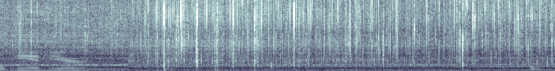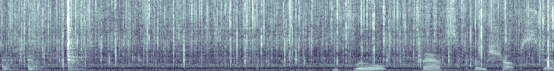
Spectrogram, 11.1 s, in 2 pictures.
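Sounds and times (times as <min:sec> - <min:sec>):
food sizzling in a skillet: 0:00.0 - 0:11.0
egg cracked against pan: 0:04.7 - 0:08.8.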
